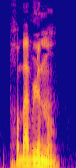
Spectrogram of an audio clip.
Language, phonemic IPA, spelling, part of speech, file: French, /pʁɔ.ba.blə.mɑ̃/, probablement, adverb, Fr-probablement.ogg
- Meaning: probably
